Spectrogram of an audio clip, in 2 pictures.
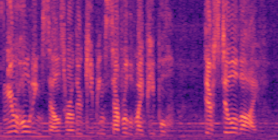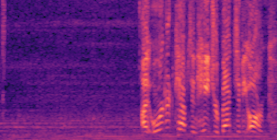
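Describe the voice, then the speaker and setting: A woman's voice: sits high, a little fast, music in the background, lightly acted. A woman playing an earnest, dignified alien expedition leader in a video game, formal and composed. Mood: grave resignation. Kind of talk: video game cutscene acting.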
